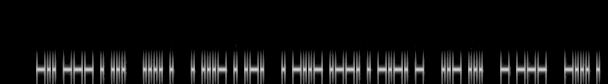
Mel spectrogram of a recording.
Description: Morse code, heard as a keyed tone, about 44 wpm, 700 Hz. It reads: DOES HE EVER EXPECT US TO BE
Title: Sentences from Top 1100 Words 45wpm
